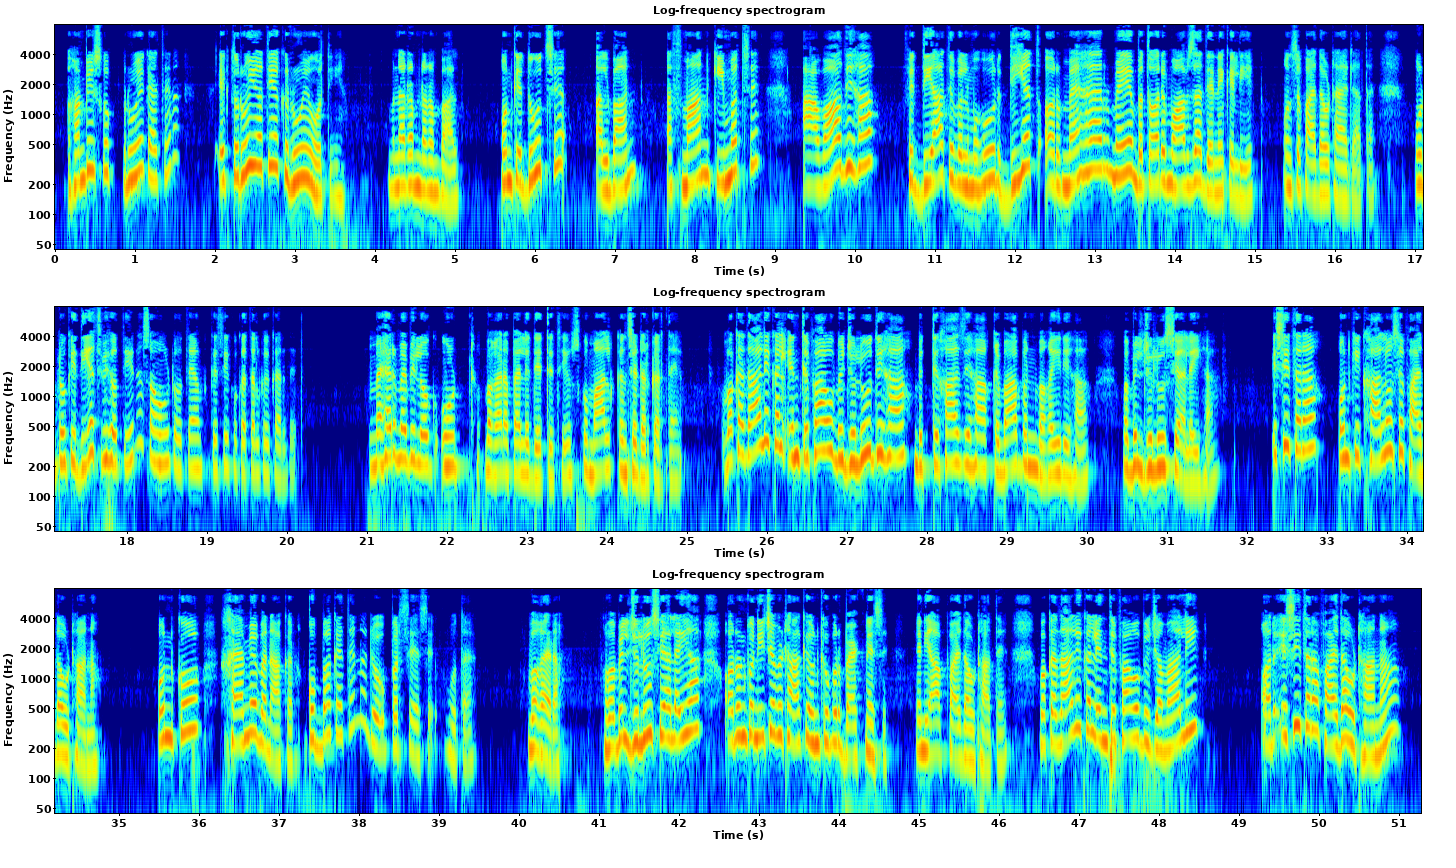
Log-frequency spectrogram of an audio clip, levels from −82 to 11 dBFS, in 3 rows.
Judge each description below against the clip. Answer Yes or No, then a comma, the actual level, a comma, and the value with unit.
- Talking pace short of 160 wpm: No, average, 165 wpm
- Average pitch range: No, wide, 6.4 semitones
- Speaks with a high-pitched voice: Yes, high, 210 Hz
